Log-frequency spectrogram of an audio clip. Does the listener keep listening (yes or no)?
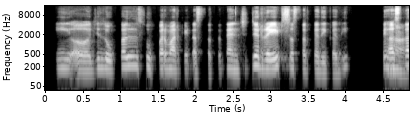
yes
